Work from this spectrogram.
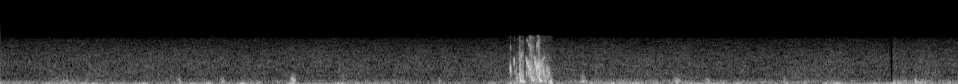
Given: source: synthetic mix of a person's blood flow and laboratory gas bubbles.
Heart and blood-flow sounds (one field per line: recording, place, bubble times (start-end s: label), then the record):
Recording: Doppler ultrasound of blood flow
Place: subclavian vein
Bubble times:
5.07-5.53 s: bubbles
From the record:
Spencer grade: 1 (occasional bubble signal discernible with the cardiac motion signal, with majority of cardiac periods free of bubbles)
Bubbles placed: anywhere in the cardiac cycle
